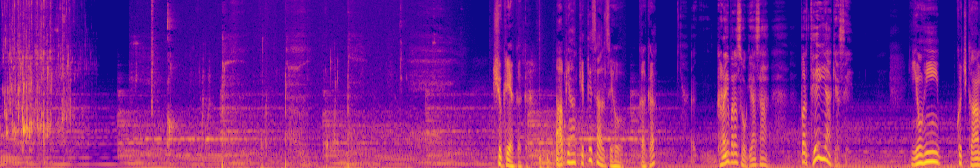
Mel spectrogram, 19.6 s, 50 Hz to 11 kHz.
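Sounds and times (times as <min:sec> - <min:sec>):
water pouring into a vessel for drinking: 0:00.0 - 0:02.0
speech: 0:10.0 - 0:13.2, 0:14.4 - 0:17.1, 0:18.2 - 0:19.5.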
